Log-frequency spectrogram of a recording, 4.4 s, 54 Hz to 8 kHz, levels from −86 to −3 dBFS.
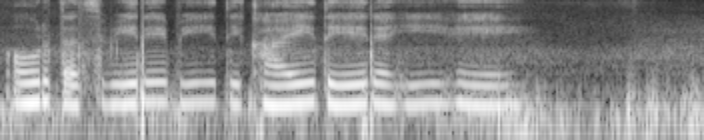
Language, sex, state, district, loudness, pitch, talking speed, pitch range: Hindi, male, Rajasthan, Jaipur, -14 LUFS, 200 Hz, 95 wpm, 195-205 Hz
